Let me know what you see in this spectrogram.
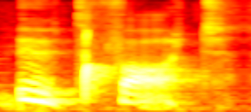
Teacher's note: here the U becomes really really long even if it looks like it's followed by two consonants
